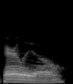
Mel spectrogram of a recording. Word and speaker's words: Berlioz: people like BRIMA and Berlioz. No Z. It's there, but you don't say it.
